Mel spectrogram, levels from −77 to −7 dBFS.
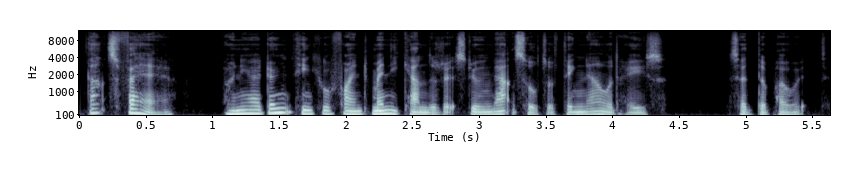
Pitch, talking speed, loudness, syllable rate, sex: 120 Hz, 200 wpm, -21 LUFS, 5.5 syllables/s, male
